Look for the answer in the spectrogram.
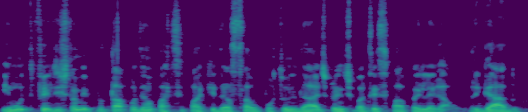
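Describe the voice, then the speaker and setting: A man's voice: mid-range voice, little pitch movement, fast talker, mellow, a little hiss or hum. A man, a guest on a tech panel, introducing himself in a friendly, polite way.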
